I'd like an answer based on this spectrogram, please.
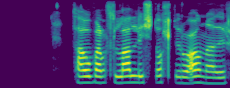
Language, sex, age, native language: Icelandic, male, 13, Icelandic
